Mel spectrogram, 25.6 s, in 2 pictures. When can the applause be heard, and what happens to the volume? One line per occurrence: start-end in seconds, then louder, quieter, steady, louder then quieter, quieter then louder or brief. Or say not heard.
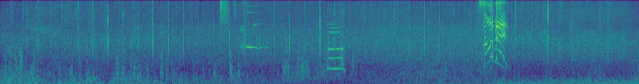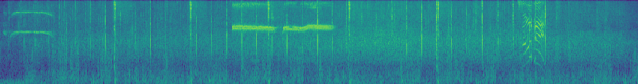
0.1-25.5 louder.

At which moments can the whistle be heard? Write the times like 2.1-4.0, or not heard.
4.4-5.2, 12.8-13.9, 17.4-19.5.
